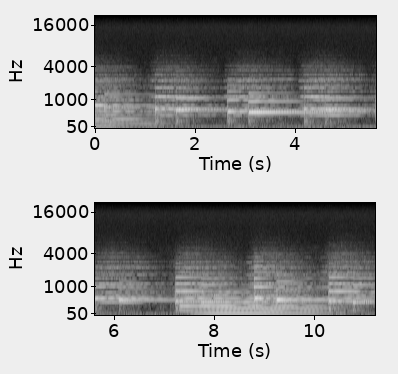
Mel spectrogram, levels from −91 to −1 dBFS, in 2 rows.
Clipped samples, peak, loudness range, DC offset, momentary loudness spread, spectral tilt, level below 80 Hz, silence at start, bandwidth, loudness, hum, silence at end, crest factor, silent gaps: under 0.1%; -10 dBFS; 3 LU; under 0.1%; 12 LU; -7 dB/octave; -42 dBFS; 0 s; 18.5 kHz; -28 LUFS; none; 0 s; 18 dB; none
